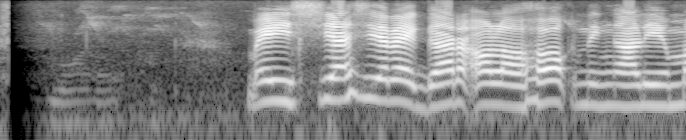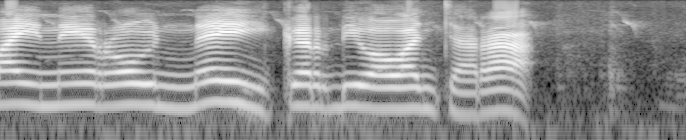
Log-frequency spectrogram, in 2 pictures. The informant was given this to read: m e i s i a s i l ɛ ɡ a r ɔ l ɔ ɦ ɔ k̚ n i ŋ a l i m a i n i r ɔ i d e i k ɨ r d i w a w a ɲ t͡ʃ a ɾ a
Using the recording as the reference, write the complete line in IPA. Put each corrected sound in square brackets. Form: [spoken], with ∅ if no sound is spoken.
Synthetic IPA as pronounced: m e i s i a s i [ɾ] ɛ ɡ a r ɔ l ɔ ɦ ɔ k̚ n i ŋ a l i m a i n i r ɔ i [n] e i k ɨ r d i w a w a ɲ t͡ʃ a ɾ a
